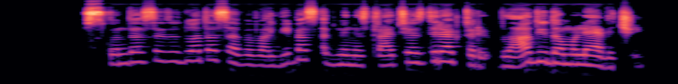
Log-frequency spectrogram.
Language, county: Lithuanian, Šiauliai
